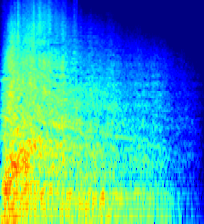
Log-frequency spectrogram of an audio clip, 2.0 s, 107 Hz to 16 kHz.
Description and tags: Fighter Jet 3
Celebrations took place in İzmit yesterday (on 25 June) on the 101st anniversary of its liberation during our war of independence against occupying forces. I recorded this fighter jet during its flight with TW Recorder on my iPhone SE 2nd Generation and then extracted some sections where not much except the plane itself was heard.
airplane, flyby, F16, F-16, aircraft, jet, flight, fighter-jet, flying, plane, aeroplane, military, warplane, fly, fighter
